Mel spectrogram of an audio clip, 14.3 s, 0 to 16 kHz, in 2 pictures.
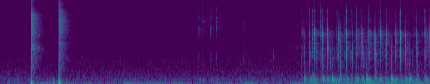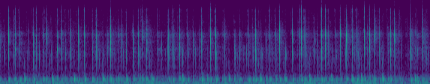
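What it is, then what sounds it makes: Mechanical keyboard with PBT keycaps and aluminum plate. A black-cased tenkeyless Matrix 8X V2.0 mechanical keyboard with cream PBT keycaps, an aluminum plate, and 65g retooled black switches with Gateron yellow springs, sitting on a desk mat, is typed on rapidly with the fingertips of both hands. Two sharp, bright clicks open the clip, followed by a few seconds of near quiet. Then a dense, steady stream of quick, crisp keystrokes with a solid, deep thock runs to the end.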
